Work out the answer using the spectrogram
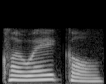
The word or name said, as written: cloacal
